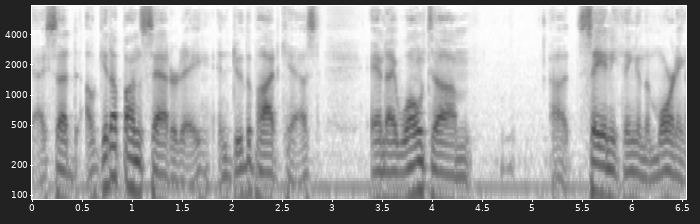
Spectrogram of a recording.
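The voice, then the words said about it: Hoarse, strained voice. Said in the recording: “my voice is shot”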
